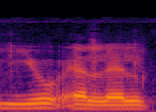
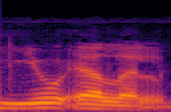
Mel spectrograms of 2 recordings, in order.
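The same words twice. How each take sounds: The two takes are said the same way.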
